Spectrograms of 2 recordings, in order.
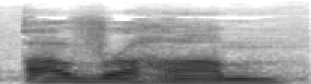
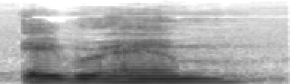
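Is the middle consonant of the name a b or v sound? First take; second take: v; b. First: The middle consonant is a v sound. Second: The middle consonant is a b sound.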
